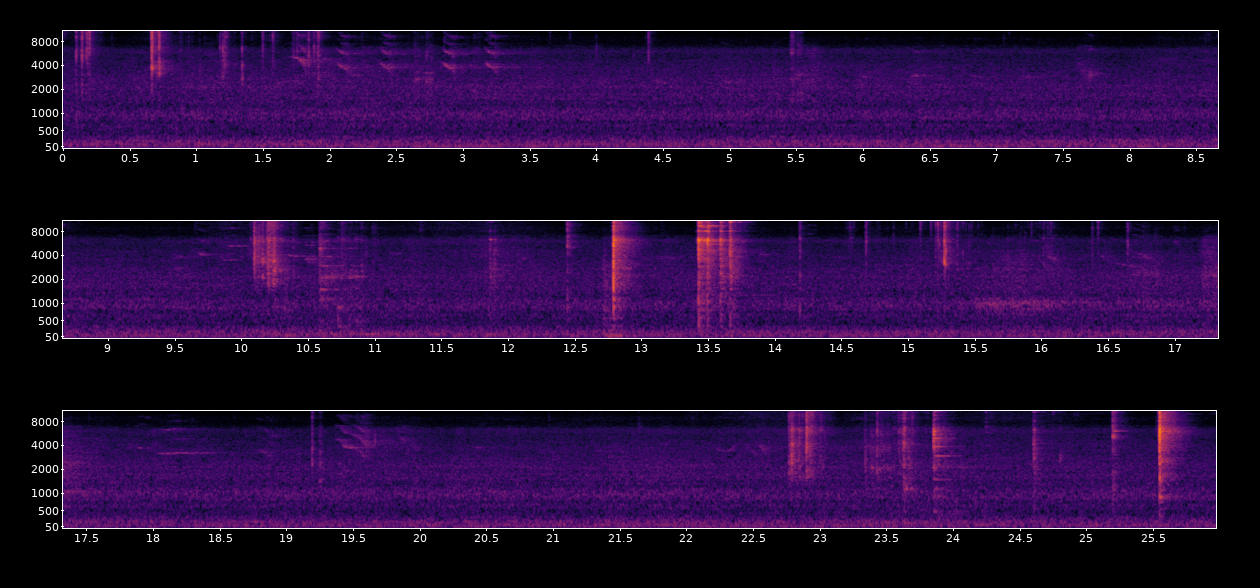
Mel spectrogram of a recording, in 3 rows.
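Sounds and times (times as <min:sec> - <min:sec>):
low background hum: 0:00.0 - 0:25.9
kitchenware clinking: 0:09.9 - 0:13.8, 0:22.6 - 0:25.8.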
